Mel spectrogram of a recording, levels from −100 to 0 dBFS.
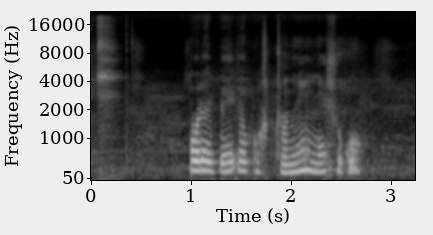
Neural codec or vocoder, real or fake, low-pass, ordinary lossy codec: codec, 44.1 kHz, 2.6 kbps, SNAC; fake; none; none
